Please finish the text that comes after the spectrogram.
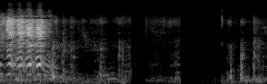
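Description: Goats on a farm bleat loudly and close by at the start, then softer bleats and rustling movement follow with short gaps, with no talking.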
